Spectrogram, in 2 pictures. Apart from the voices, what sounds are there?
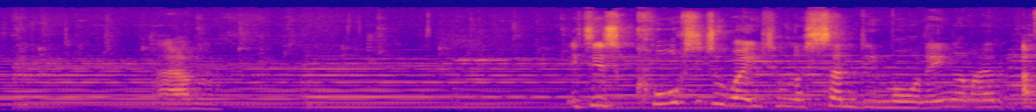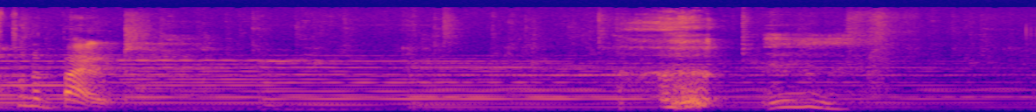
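clock ticking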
